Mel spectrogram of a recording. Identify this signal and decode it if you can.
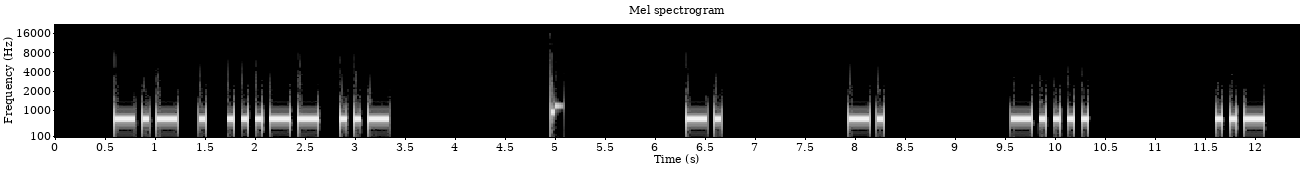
Morse code, heard as a keyed tone, about 17 wpm, spaced as for 9 wpm, 700 Hz. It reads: KE3U NN6U
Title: USA Call Signs - 4 Characters - 6x Character Spacing - 17wpm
